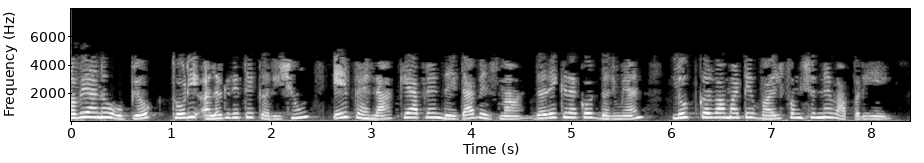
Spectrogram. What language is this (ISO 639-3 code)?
guj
